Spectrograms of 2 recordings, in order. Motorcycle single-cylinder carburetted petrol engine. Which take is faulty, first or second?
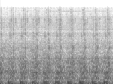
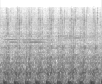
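first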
